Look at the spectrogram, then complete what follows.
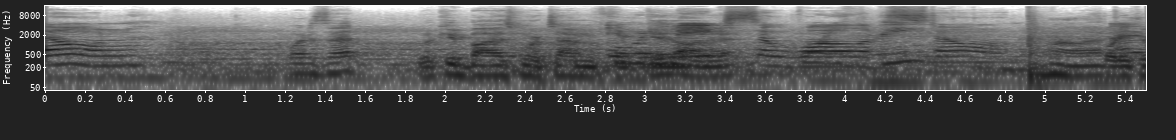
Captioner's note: none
